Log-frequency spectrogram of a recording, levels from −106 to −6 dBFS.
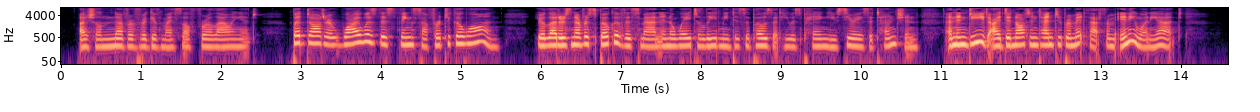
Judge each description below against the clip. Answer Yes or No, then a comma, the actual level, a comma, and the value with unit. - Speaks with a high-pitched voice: Yes, high, 225 Hz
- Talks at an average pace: No, fast, 220 wpm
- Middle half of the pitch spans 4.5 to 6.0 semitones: No, average, 3.2 semitones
